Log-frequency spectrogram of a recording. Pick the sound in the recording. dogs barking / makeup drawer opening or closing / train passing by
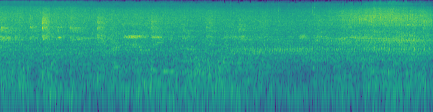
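train passing by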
